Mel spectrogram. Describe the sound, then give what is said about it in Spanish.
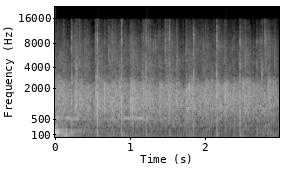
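A crowd claps steadily and enthusiastically as a clap offering to God, a dense wash of many hands with sharper individual claps popping out, sustained throughout at moderate loudness with no talking. “Can we give the best clap offering unto God?”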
